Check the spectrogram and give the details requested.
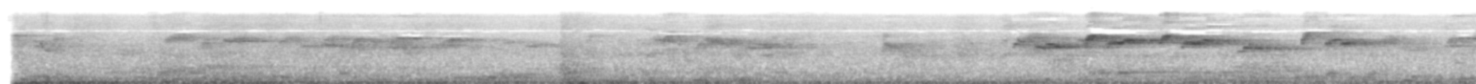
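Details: Caged red-whiskered bulbuls singing in the final round of a singing competition: bright whistled and warbled phrases, repeated in quick bursts and louder near the end, over a low background rumble.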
